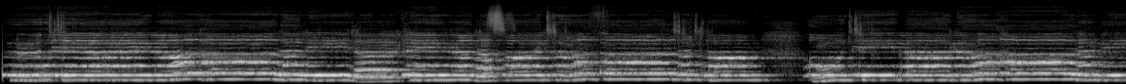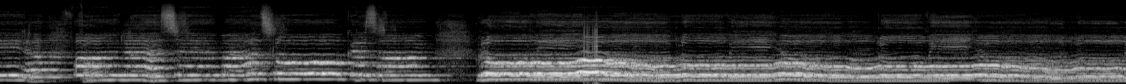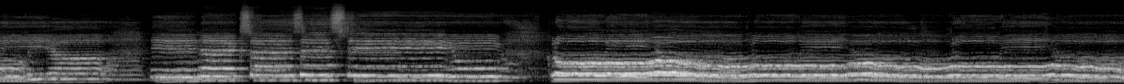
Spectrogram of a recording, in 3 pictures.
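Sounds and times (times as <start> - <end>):
choir singing: 0.0 - 33.7.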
